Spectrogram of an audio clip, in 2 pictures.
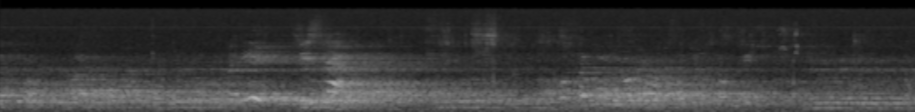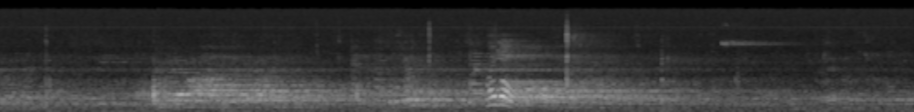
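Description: Young people chatter and call out in a large echoing hall.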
